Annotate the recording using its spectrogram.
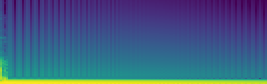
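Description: Deep, steady electronic bass tone, the last note of a DJ remix, holding and slowly fading as it rings out.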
